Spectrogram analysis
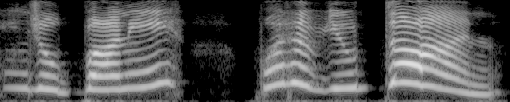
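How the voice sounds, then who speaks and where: A woman's voice: lively intonation, a little slow, no room sound, studio quality, full character voice. A woman voicing a timid, sensitive young female pegasus pony for cartoon fan fiction, speaking hesitantly in a delicate voice. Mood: angry, upset. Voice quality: soft, high, delicate voice. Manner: hesitant, stammering.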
